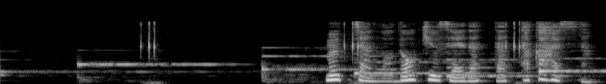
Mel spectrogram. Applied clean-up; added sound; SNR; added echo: classical method WPE with log-MMSE.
